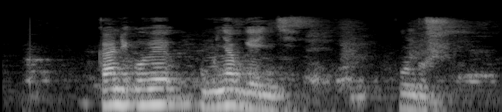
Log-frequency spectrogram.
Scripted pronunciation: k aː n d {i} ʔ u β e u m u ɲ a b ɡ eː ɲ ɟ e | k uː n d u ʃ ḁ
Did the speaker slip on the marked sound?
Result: no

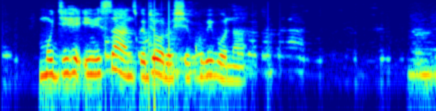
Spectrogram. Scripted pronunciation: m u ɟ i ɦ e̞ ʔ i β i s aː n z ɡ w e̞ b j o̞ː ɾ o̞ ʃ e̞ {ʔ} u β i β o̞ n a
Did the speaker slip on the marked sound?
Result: yes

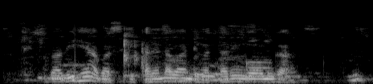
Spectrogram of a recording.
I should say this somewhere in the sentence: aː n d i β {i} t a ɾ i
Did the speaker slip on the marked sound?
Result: yes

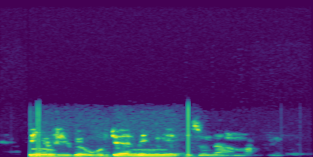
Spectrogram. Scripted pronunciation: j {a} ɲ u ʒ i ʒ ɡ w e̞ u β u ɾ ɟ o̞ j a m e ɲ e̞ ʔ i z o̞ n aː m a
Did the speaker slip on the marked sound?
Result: yes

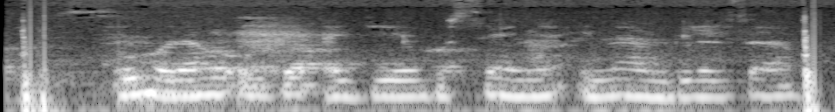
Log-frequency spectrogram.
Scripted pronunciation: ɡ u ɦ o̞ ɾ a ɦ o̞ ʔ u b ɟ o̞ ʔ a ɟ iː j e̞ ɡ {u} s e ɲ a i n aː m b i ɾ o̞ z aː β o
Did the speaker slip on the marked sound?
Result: no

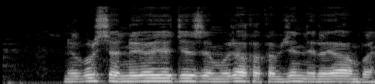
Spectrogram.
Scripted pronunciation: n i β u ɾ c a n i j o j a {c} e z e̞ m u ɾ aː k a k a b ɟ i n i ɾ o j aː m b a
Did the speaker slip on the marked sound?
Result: yes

